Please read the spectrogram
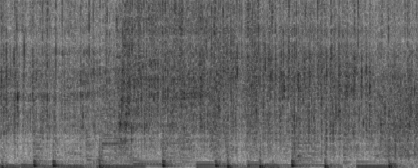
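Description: Masala-marinated fish pieces frying in hot oil in a pan, a steady sizzle as more pieces are laid in.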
